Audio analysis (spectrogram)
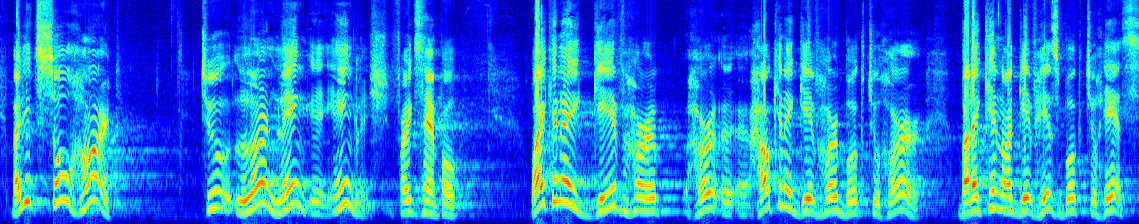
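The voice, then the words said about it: Strong non-native English accent. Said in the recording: “I, I, I have a strong accent, accent, but they can understand me.”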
